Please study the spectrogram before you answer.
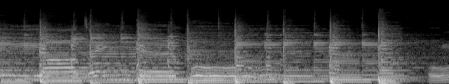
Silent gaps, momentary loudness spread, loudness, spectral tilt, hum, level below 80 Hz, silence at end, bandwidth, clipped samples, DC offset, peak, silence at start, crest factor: none; 5 LU; -20 LUFS; -6.5 dB/octave; none; -32 dBFS; 0 s; 14 kHz; under 0.1%; under 0.1%; -2 dBFS; 0 s; 16 dB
